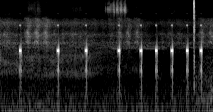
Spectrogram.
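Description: Mobile phone keypad beeping as keys are pressed to dial a number: about nine short beeps, all at the same pitch, at uneven intervals that come quicker in the second half.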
